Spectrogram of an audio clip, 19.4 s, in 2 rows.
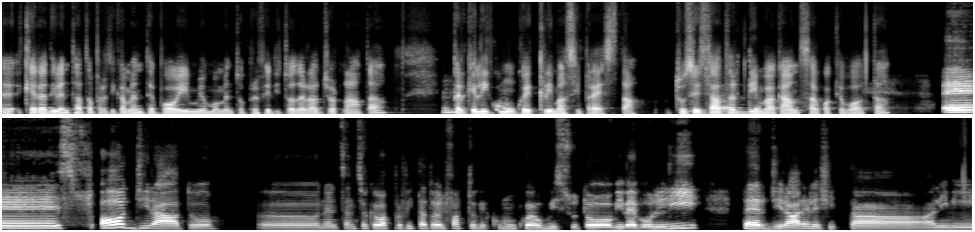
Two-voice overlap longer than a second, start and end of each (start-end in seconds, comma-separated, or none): none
